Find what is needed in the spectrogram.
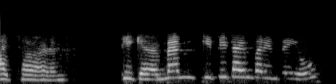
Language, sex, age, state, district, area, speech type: Marathi, female, 18-30, Maharashtra, Mumbai Suburban, urban, conversation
